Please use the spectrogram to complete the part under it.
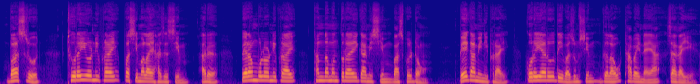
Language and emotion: Bodo, neutral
